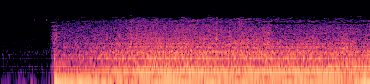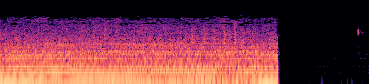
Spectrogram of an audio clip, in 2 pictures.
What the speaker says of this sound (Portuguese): Um trator.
